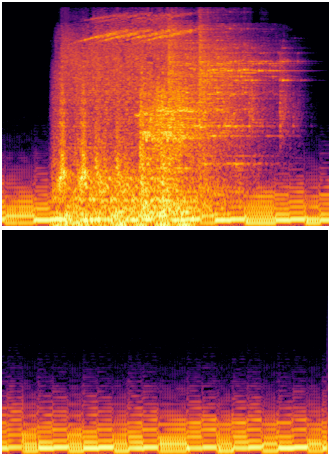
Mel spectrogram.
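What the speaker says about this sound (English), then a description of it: "The swords I blocked them with are destroyed." Swords shattering in the visual novel Fate/Stay Night Realta Nua, a pair of blades breaking on a blocked cross strike: a bright, loud burst of breaking glassy metal fragments that rings out and fades over steady background music.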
